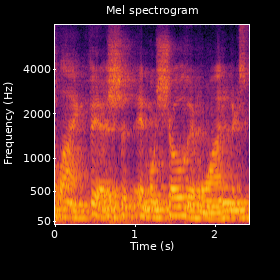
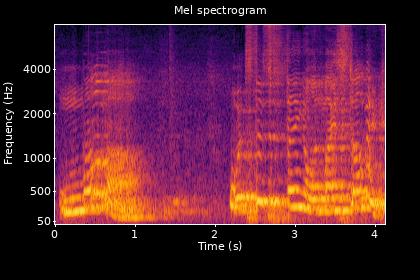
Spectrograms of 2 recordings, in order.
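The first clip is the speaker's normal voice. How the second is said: put-on high, puzzled little child voice; lightly voiced baby fish asking its mother; 9 semitones higher, slower than usual. Baby fish asks mama about its odd belly, high puzzled voice. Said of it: "the little fish looks down, and it says".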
